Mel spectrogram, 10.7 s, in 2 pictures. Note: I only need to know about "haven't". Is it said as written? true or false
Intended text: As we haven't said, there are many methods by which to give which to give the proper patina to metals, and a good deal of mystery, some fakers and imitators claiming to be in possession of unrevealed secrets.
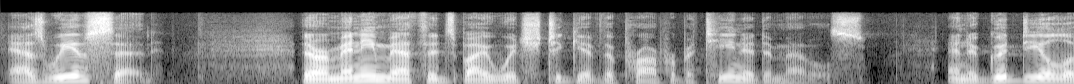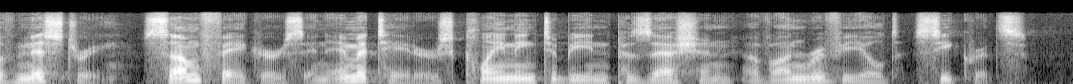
false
